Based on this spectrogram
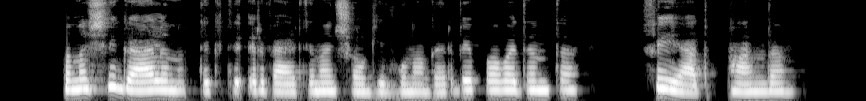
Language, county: Lithuanian, Kaunas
